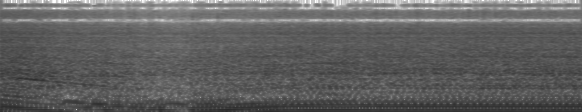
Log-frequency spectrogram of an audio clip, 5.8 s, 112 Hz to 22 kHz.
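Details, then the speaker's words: GT18 garden tractor, carburetor refitted, air cleaner off, settles from an uneven rev into a strong, steady drone that holds speed; it used to flood out and smoke past half throttle when warm, now far better. "well that is about 110 billion 2715 better than it was before"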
